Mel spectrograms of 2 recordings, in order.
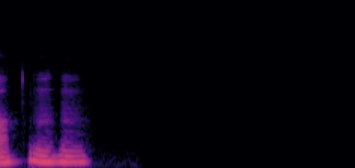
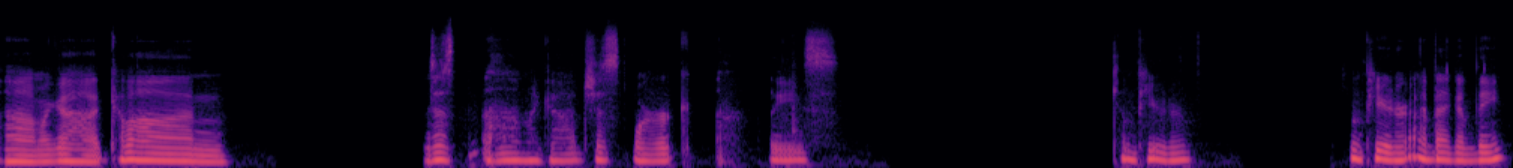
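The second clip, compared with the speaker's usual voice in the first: quiet pleading; 6 dB quieter than usual. Real, not acted. Begging the crashed computer quietly.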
